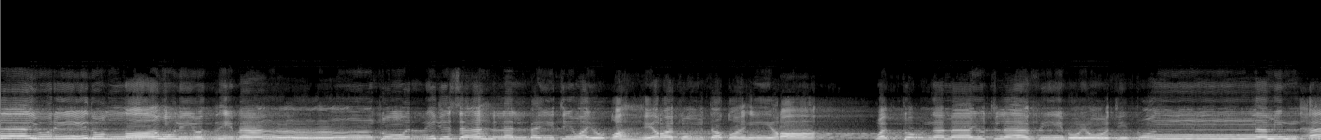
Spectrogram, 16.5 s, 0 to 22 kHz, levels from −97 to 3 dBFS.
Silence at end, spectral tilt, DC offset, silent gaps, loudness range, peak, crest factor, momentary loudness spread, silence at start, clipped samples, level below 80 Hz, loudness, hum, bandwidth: 0 s; -6.5 dB/octave; under 0.1%; none; 4 LU; -8 dBFS; 14 dB; 8 LU; 0 s; under 0.1%; -56 dBFS; -22 LUFS; none; 9.2 kHz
